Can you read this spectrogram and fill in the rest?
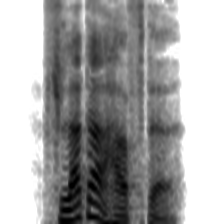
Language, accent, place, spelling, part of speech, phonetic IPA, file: German, Germany, Berlin, flatterhafte, adjective, [ˈflatɐhaftə], De-flatterhafte.ogg
- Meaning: inflection of flatterhaft: 1. strong/mixed nominative/accusative feminine singular 2. strong nominative/accusative plural 3. weak nominative all-gender singular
